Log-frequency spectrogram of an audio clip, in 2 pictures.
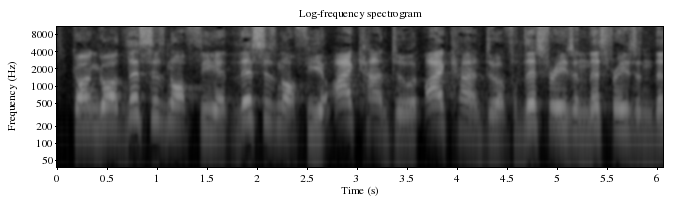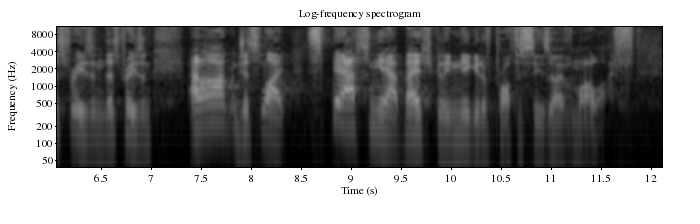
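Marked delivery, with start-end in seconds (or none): none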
